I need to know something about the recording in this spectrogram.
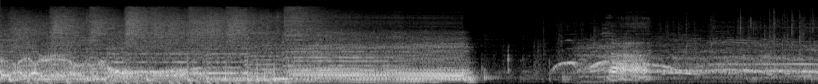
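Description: Heavy metal band playing live with a drum kit and distorted guitars, stopping abruptly a little past halfway. After a brief drop, a held tone rings on with shouted voices over it.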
